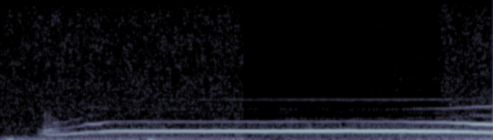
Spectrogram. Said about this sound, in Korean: 사이섬 쪽에서 승냥이가 울어댔다. 그날 밤에도 승냥이가 울었지.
